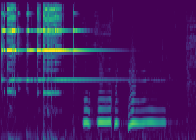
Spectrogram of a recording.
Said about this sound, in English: I was wondering if the bell was a real bell or like a programmed thing. This is a brass bell.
